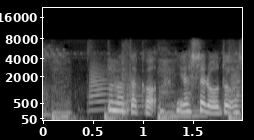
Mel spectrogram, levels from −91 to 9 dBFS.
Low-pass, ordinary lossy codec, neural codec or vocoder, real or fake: none; none; none; real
